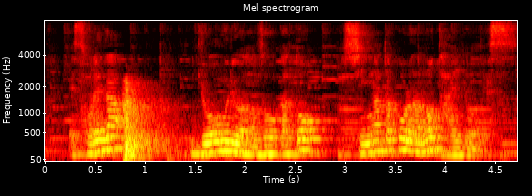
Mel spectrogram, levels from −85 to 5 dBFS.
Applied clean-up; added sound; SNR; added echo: none; Explosion; 2 dB; reverberation time 0.6 s.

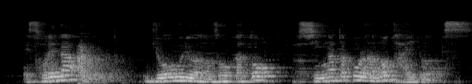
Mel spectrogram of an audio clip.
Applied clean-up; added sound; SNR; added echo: neural separator model SepFormer DNS4.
